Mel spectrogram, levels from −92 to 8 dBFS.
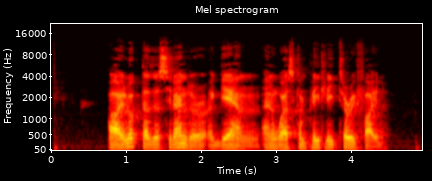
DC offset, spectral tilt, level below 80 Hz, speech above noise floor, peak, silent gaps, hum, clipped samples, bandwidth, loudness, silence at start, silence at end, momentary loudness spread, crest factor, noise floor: under 0.1%; -4.5 dB/octave; -62 dBFS; 41 dB; -10 dBFS; none; none; under 0.1%; 13 kHz; -29 LUFS; 0.75 s; 0.5 s; 7 LU; 20 dB; -70 dBFS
